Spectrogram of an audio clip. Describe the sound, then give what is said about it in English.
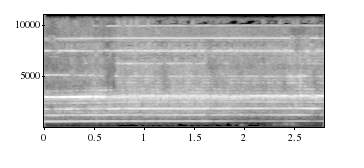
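A steady, piercing end-of-day whistle holds one shrill pitch with rich harmonics, sounding continuously and loud for the full stretch without breaking. “And that's that whistle. So that just about confirms it for me.”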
